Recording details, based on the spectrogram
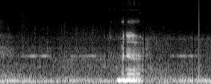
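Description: A Mack truck backing up gives a single short burst of reversing beeps, a bright electronic tone heard partway through over steady street traffic, with someone talking nearby.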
